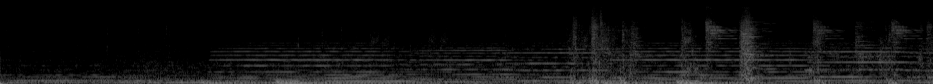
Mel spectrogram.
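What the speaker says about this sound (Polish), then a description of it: "Czy znowu deszcz pada?" Rain in The Witcher video game, a quiet steady patter over a low musical drone, with a few louder thuds and clattering hits cutting through now and then.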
